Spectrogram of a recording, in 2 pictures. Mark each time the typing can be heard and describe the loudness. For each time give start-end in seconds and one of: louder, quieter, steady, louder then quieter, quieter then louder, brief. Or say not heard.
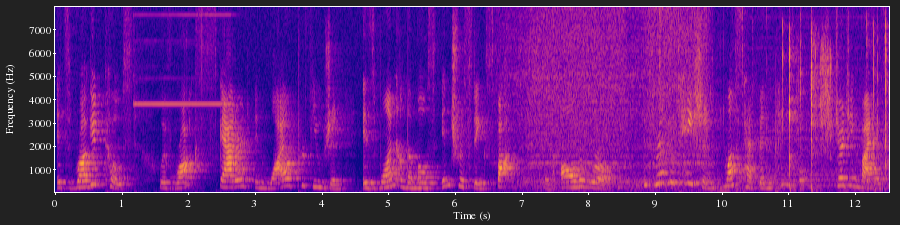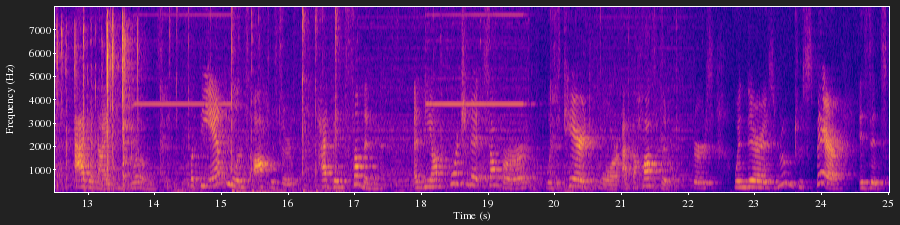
10.9-16.9 louder then quieter.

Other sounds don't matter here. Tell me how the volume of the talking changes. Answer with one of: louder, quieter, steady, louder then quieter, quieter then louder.
steady.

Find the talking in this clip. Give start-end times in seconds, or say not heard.
0.0-24.9.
